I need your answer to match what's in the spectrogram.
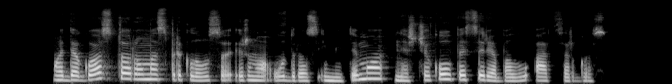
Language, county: Lithuanian, Utena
